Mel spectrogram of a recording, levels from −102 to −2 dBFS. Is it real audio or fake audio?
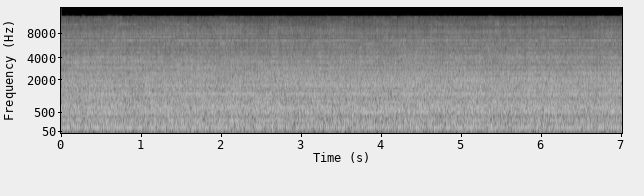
real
